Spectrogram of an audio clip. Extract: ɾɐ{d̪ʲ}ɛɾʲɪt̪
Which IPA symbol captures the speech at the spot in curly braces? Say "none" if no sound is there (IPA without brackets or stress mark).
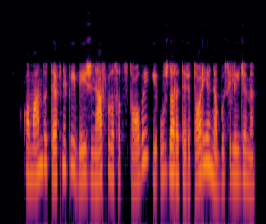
t̪ʲ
